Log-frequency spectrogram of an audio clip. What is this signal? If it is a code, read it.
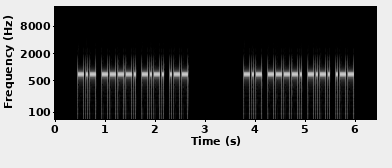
Morse code, heard as a keyed tone, about 30 wpm, 700 Hz. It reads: K9CW K9CW
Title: Easy Call Signs Repeated 2x - 30wpm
